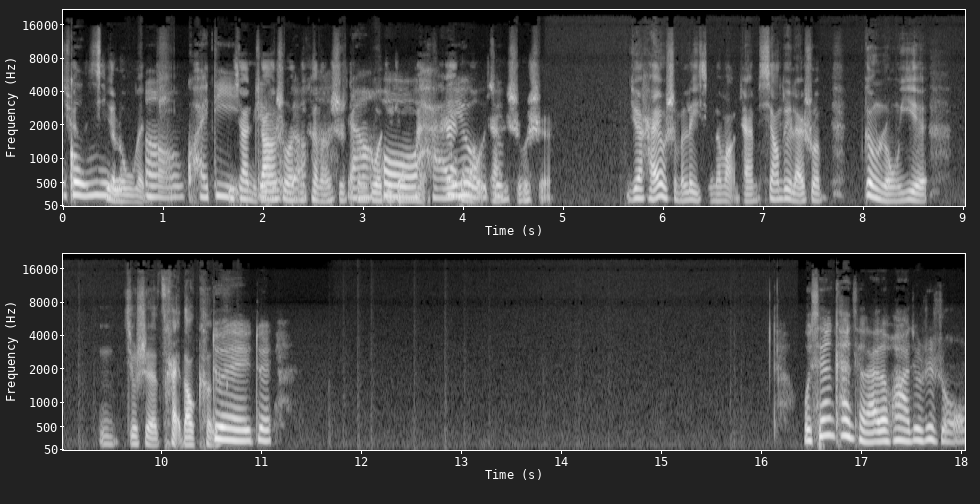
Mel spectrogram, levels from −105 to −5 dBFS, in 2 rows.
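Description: Speech suppressed in double talk dips the talker at 0.0–0.6 s, 1.14–1.18 s, 1.62–1.92 s, 2.24–2.49 s and 3.2–4.76 s, by up to about 20 dB. It is likely the echo canceller mistaking the talker's speech, overlapping far-end sound, for echo. The level sags and recovers rather than cutting to silence like a packet dropout.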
